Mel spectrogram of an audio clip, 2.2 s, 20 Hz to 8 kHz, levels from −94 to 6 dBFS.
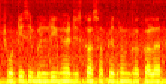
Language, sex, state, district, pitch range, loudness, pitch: Hindi, male, Chhattisgarh, Raipur, 135-145 Hz, -14 LUFS, 140 Hz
